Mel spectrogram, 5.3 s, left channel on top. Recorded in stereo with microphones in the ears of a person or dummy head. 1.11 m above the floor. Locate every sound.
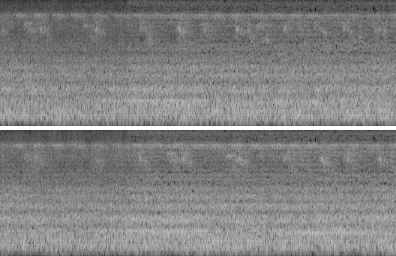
0.0 s an insect: 10° right (ahead or behind), 2.5 m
